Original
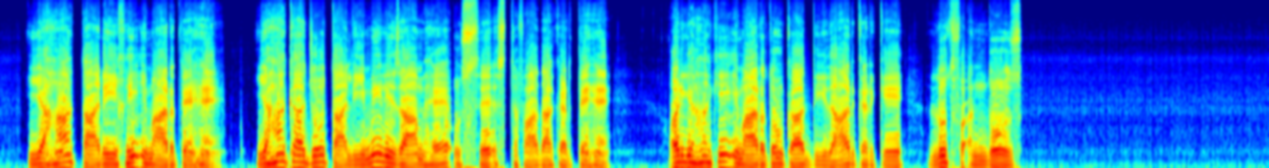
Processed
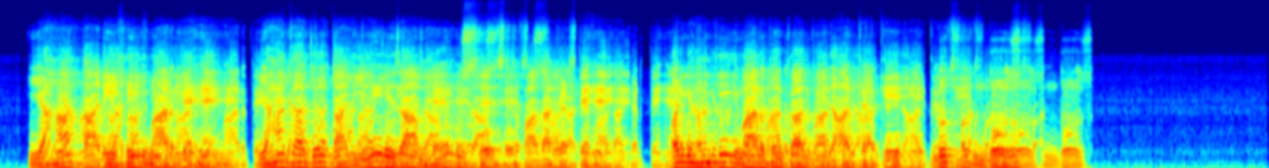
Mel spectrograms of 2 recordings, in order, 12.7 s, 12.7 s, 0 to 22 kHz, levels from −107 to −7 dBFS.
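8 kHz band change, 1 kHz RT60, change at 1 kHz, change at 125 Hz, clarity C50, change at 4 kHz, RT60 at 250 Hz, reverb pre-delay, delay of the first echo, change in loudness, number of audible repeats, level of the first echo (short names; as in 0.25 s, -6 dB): -10.0 dB, none, -0.5 dB, 0.0 dB, none, -2.0 dB, none, none, 58 ms, -1.0 dB, 4, -10.5 dB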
